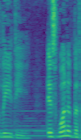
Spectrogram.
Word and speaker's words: Lethe: Lethe, pronounced Lethe, is one of the 5 rivers in Hades.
